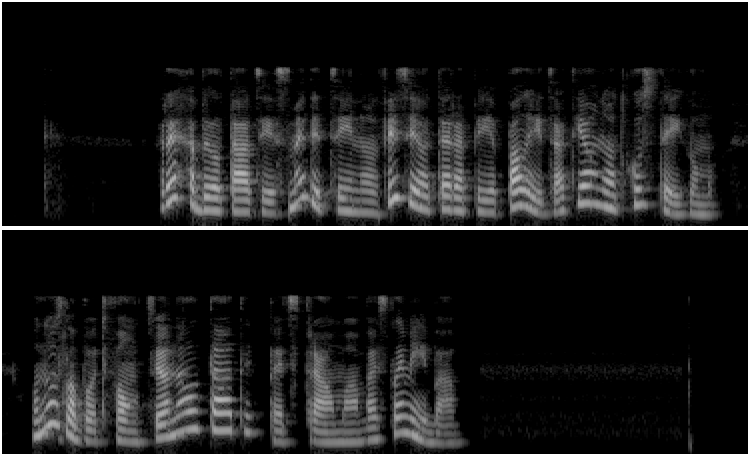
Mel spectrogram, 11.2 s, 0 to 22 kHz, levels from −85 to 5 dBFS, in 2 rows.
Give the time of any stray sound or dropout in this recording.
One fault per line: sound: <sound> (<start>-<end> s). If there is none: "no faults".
no faults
